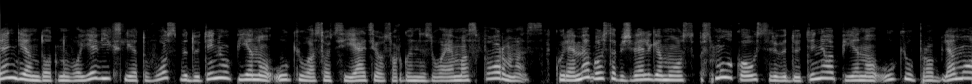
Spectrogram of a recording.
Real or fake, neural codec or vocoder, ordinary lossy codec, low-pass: fake; codec, 16 kHz, 16 kbps, FreqCodec, smaller model; Opus, 64 kbps; 7.2 kHz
